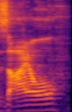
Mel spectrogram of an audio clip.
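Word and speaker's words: Zahel: I love it when zile which is how I've been pronouncing his name or that's how they that's how a Kramer pronounces it he's like brandishing this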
